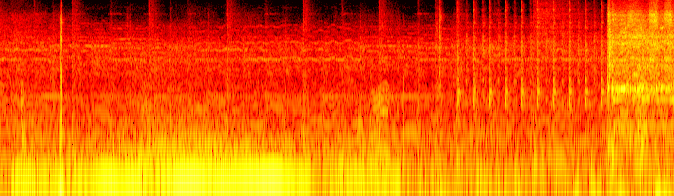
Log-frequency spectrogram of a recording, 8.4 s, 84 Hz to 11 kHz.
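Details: 2008 Mitsubishi Eclipse automatic, flat-towed in with a dead battery, customer says it starts then dies: uneven cranking, catches briefly with a low hum, then stalls within seconds; cranking sounds like low compression on one or more pistons.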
